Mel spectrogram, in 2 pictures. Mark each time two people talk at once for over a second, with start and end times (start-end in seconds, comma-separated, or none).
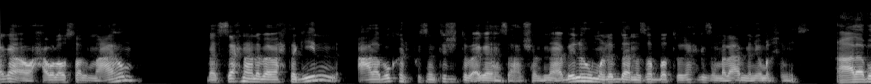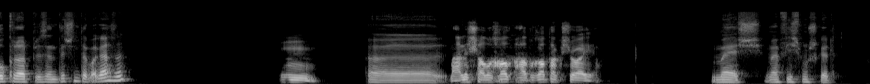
none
